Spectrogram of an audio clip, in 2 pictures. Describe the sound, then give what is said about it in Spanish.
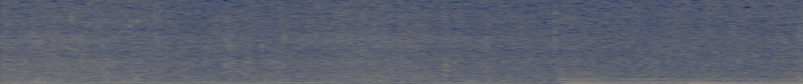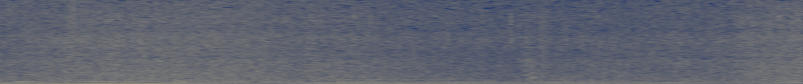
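A continuous wash of ocean waves fills the background at a steady, moderate level, joined partway through by soft, sustained musical tones layered over the surf. “Y cuando estés preparado o preparada, déjate llevar con el sonido de las olas hacia un sueño reparador y profundo.”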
